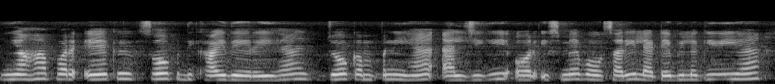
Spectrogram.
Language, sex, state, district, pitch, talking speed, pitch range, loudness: Hindi, female, Uttar Pradesh, Saharanpur, 230 Hz, 170 wpm, 210-245 Hz, -18 LUFS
